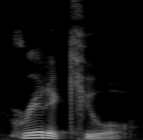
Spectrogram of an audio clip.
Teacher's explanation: make the long u sound plus the dark L at the end of the word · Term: long oo sound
